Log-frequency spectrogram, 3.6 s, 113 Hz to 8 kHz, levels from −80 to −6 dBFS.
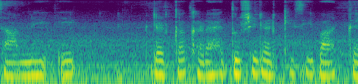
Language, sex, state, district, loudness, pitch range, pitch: Hindi, female, Punjab, Pathankot, -17 LUFS, 170-185 Hz, 175 Hz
